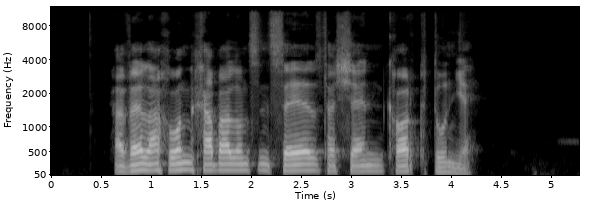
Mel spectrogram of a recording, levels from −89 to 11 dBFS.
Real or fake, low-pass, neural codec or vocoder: fake; 10.8 kHz; codec, 24 kHz, 3.1 kbps, DualCodec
